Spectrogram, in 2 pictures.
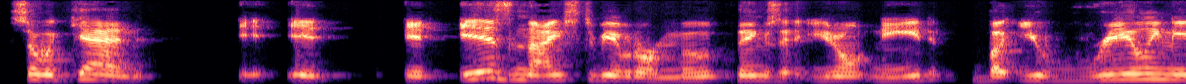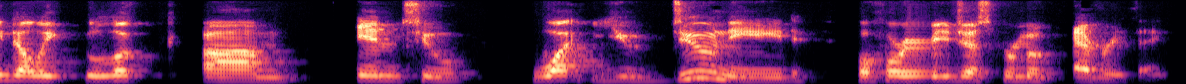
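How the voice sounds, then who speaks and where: A man walks viewers through a software tutorial in a slightly high, easygoing voice. He leans on fillers and restarts, and slows down deliberately to stress the warnings. The sound is dull and lo-fi, like webinar audio. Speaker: webinar presenter. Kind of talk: screen-share software tutorial.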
